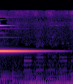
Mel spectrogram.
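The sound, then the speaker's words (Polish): A Facebook Messenger message notification rings out as a single bright, high chime that fades smoothly over about a second above faint background noise. “Moment, bo tutaj dostaję wiadomości na Messengerze.”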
